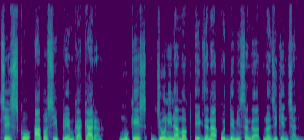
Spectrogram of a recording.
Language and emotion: Nepali, neutral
